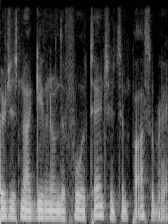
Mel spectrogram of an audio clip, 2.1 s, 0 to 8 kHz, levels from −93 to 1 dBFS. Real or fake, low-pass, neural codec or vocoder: real; 7.2 kHz; none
